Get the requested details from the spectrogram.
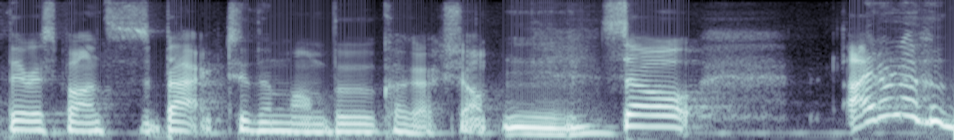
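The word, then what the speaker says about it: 文部科学省: Monbu Kagakusho, is that how you say it? Monbu Kagakusho, okay. What did I say? Mambu. No, Monbu.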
